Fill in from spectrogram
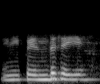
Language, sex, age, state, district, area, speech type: Malayalam, female, 30-45, Kerala, Kottayam, rural, conversation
